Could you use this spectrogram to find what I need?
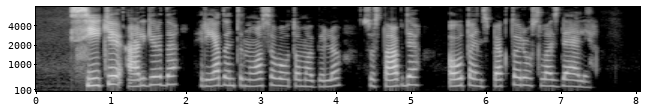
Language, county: Lithuanian, Vilnius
